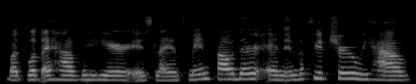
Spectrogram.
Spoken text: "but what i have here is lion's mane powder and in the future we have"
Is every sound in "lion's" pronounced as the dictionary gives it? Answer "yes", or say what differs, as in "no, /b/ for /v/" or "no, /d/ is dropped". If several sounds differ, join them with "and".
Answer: no, /s/ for /z/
